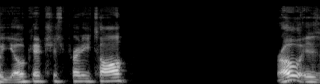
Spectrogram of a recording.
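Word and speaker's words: Jokić: It does sound like how the way you said it like yoke itch.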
